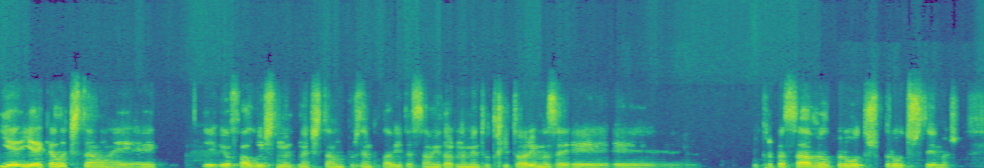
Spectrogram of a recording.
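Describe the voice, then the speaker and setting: Dark and mellow in tone, the voice moves at a moderate pace with fairly even intonation. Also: man, medium pitch for a man. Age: 20s. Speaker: doctor and political party member. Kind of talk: political discussion. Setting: live stream.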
